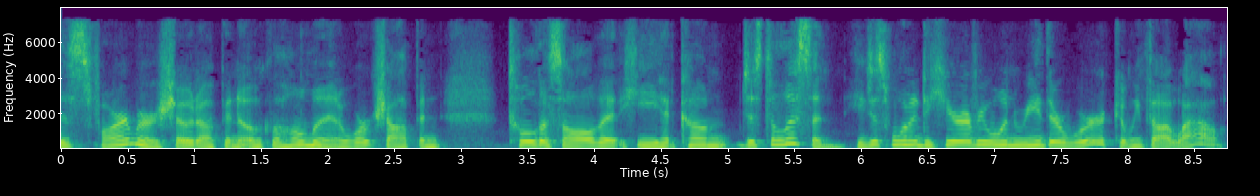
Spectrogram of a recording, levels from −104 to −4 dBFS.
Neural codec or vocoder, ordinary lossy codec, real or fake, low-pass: none; MP3, 48 kbps; real; 7.2 kHz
